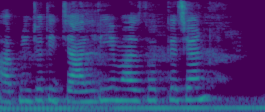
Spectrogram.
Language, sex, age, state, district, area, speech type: Bengali, female, 18-30, West Bengal, Birbhum, urban, spontaneous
